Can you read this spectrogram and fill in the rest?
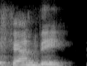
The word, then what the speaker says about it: Fernweh: So it's called Fernweh.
